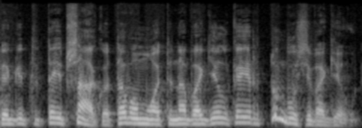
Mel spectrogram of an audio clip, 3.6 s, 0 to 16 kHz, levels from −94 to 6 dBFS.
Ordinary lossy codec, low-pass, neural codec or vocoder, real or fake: MP3, 96 kbps; 14.4 kHz; none; real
